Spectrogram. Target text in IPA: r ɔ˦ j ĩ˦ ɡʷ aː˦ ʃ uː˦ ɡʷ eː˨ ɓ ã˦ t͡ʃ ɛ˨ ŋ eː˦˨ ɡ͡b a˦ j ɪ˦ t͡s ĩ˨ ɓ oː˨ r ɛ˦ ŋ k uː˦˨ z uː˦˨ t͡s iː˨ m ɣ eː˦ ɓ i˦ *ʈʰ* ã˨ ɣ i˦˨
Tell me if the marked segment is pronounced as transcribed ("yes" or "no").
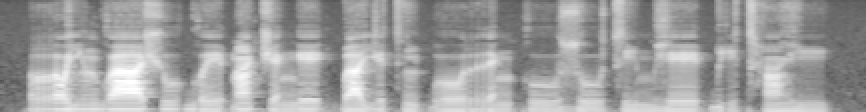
no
